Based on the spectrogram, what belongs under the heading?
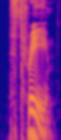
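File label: "Three", male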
